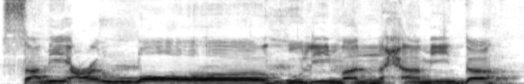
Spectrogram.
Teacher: عین کی آواز نکالنی ہے اور اللہ کو موٹا کرنا ہے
